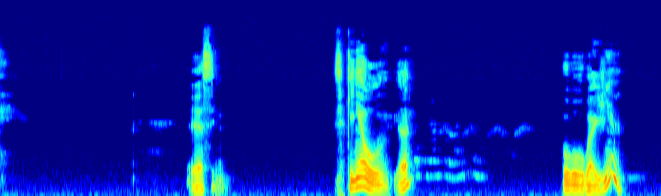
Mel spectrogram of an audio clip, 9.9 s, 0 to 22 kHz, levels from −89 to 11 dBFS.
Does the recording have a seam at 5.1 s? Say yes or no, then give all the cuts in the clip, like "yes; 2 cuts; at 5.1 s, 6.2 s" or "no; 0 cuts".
yes; 1 cut; at 5.1 s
